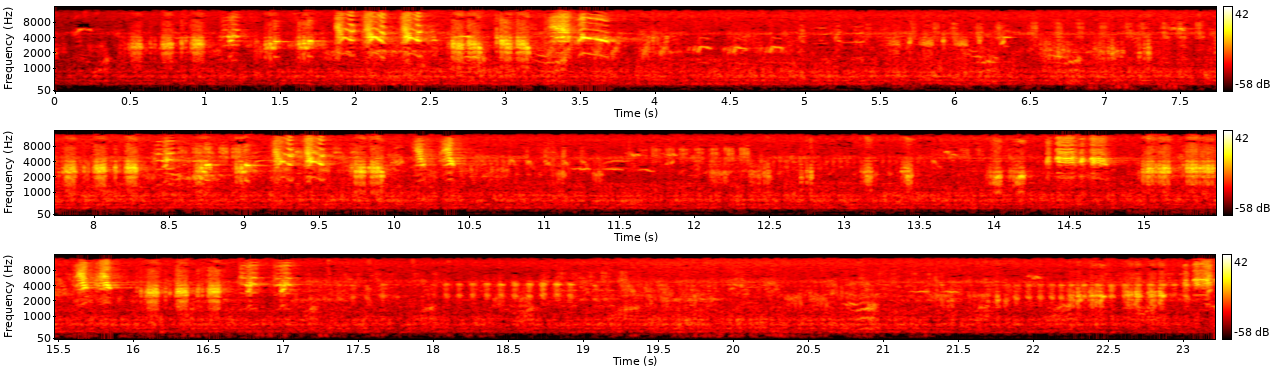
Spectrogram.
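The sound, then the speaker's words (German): A loud, harsh, deep great reed warbler song of grating, croaking phrases repeated in rhythmic bursts, with no talking over it. “Das ist ein sehr tiefer Gesang, dadurch, dass er größer ist oder größere Syrinx und kann tiefere Frequenzen singen.”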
